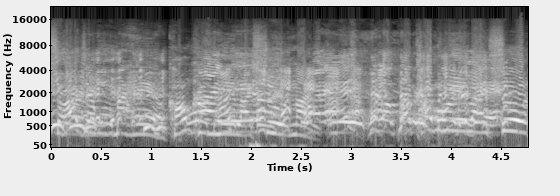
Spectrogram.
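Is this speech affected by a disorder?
No.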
